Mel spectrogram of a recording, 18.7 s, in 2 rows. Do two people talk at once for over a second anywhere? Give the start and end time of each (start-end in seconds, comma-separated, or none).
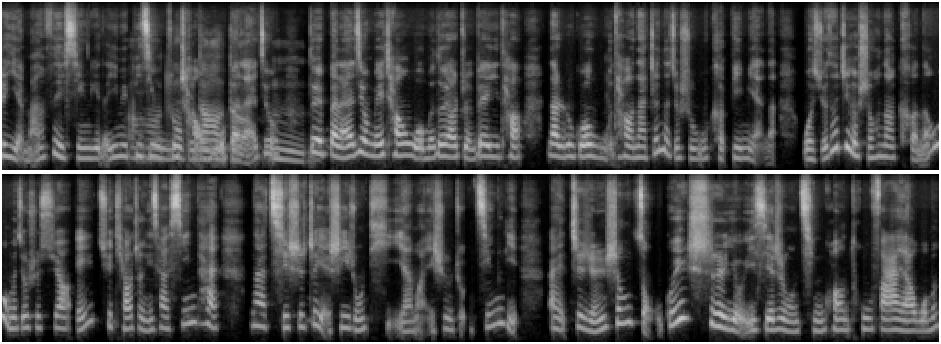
1.2-3.0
